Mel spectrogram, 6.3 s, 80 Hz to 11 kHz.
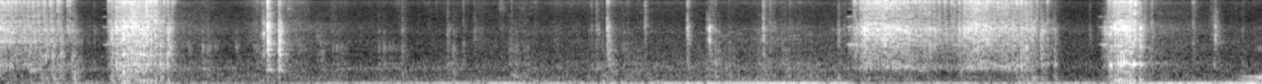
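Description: A hand ratchet snugs up transmission pan bolts on a Ford SuperDuty 5R110W, with several loud bursts of rapid ratcheting clicks separated by quieter pauses, close to the microphone.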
